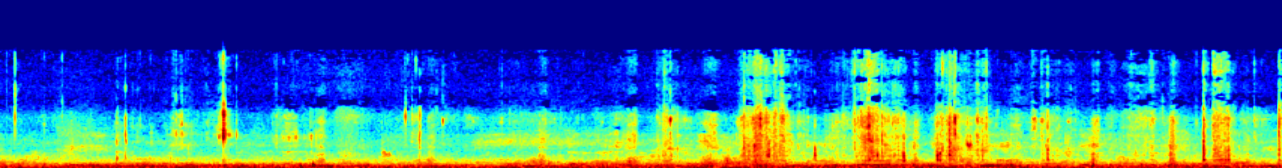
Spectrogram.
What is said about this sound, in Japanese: もしかしたらサラダの音が聞こえてるかも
